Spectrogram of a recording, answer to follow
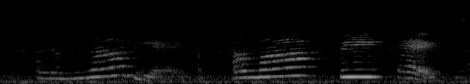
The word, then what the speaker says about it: Amabie: Amabie.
